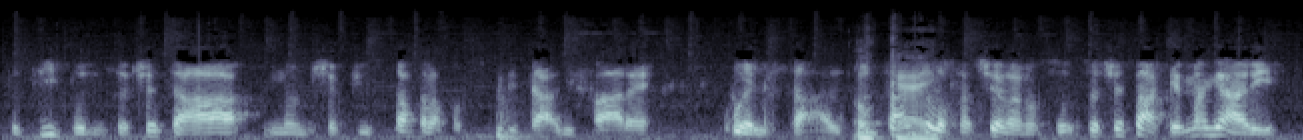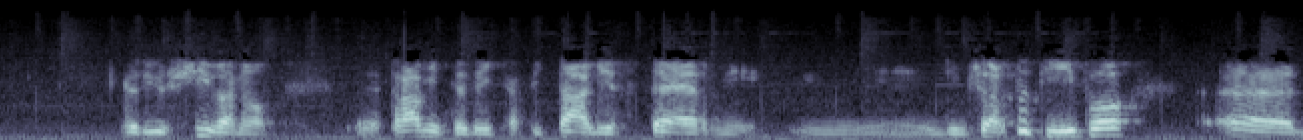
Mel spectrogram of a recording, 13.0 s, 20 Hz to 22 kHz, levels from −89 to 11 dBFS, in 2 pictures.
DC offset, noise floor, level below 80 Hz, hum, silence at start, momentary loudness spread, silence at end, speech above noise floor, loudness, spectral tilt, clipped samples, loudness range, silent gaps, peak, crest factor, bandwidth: under 0.1%; -44 dBFS; -44 dBFS; none; 0.05 s; 16 LU; 0 s; 28 dB; -16 LUFS; -7.5 dB/octave; under 0.1%; 3 LU; none; 0 dBFS; 16 dB; 9.2 kHz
